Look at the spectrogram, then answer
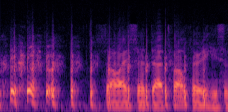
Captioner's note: reporter laughing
